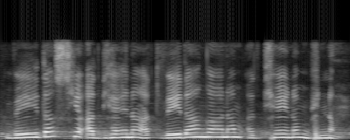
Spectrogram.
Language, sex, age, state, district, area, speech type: Sanskrit, female, 30-45, Telangana, Hyderabad, urban, spontaneous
